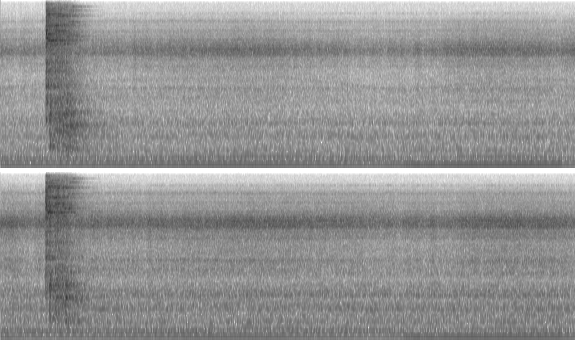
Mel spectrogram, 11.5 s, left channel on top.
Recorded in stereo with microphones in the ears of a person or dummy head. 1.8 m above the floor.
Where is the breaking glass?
50° right (ahead or behind), 1.9 m.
